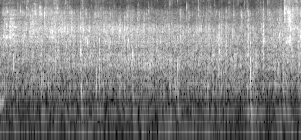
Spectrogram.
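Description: Chicken pieces for chicken pakoda deep-frying in oil, a steady dense sizzle with crackling pops throughout, continuous and fairly close with no voices.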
